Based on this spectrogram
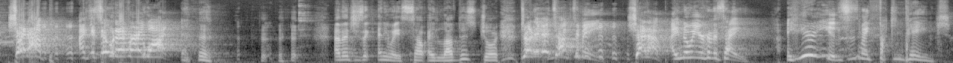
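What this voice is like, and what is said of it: Scary angry shouting impression. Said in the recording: “my impression of that is, like, so scary”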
